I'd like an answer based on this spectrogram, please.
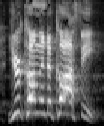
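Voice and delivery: retold friend shouting an order; mock insistent shout. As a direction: bark it like a friend who won't take no.

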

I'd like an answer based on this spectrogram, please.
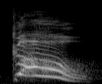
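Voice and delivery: loud high shout from the third base coach; coach yelling go. Retold or imitated. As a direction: yell it across the field to the runner. Left fielder yelling go.

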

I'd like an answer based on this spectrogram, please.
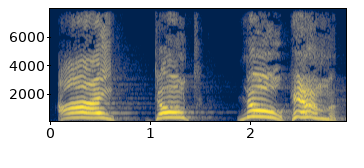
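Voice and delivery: very loud, high and dragged-out shout of I don't know him; furious denial. Acted. Peter cursing at the crowd, slow furious shout. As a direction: scream the denial in anger. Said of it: "Peter now is like".

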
